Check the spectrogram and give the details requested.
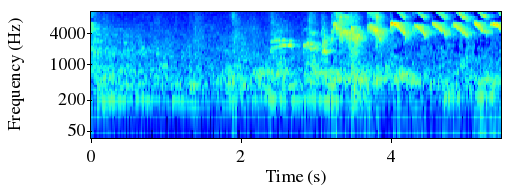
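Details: Canary song from Indonesia, used as a master recording for training pet songbirds: after a quiet, hum-filled start, high rapid trills and repeated sweeping notes begin.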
